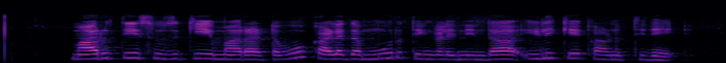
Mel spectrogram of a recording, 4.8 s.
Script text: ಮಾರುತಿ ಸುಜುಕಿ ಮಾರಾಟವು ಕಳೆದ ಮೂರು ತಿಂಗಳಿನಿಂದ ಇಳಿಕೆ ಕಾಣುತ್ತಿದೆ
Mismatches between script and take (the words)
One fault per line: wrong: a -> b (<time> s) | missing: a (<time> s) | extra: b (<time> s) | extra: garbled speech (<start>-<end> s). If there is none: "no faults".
no faults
